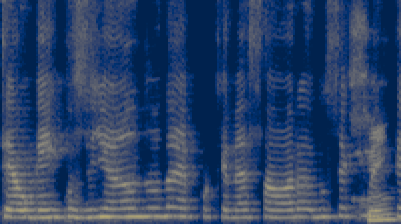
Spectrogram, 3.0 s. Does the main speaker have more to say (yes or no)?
yes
